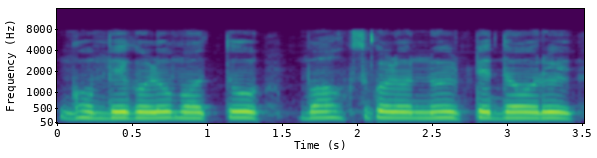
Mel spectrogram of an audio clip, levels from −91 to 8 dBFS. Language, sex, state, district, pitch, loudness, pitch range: Kannada, male, Karnataka, Bidar, 185 Hz, -13 LUFS, 180-190 Hz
